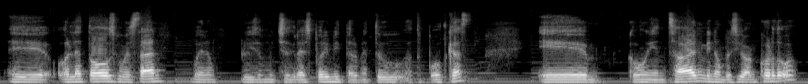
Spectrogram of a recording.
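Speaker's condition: No condition

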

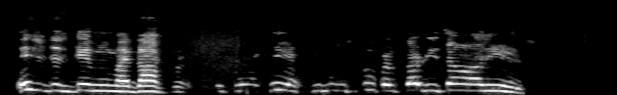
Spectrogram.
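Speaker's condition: Cerebral palsy; lifelong wheelchair use

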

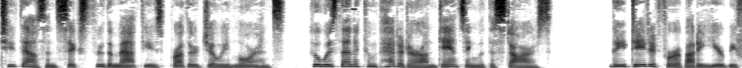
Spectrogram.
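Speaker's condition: No condition

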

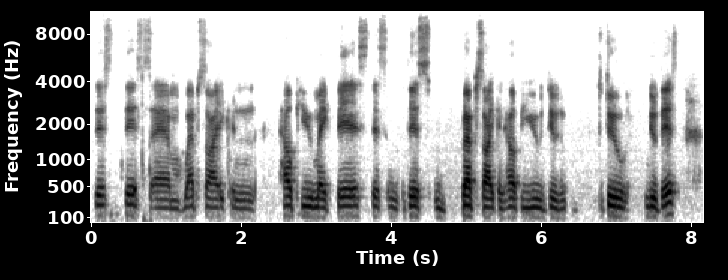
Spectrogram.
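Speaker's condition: Stammer, mild; slight stammer; stammered while speaking in this interview, host did not notice until told; occasional word and sound repetitions; repeated words

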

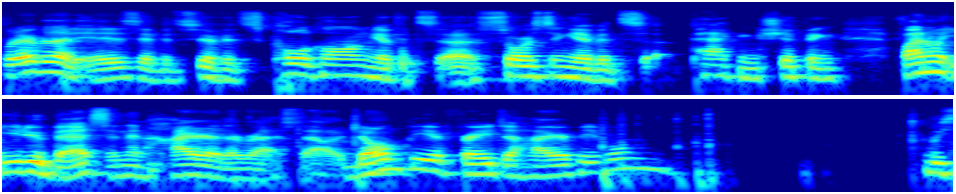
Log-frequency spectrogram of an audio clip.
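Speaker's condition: No condition

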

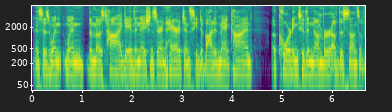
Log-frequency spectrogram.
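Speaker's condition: No condition

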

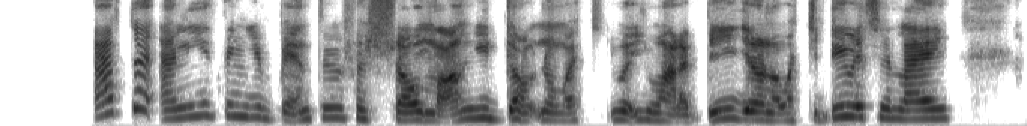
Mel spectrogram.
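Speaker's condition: Deafness

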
